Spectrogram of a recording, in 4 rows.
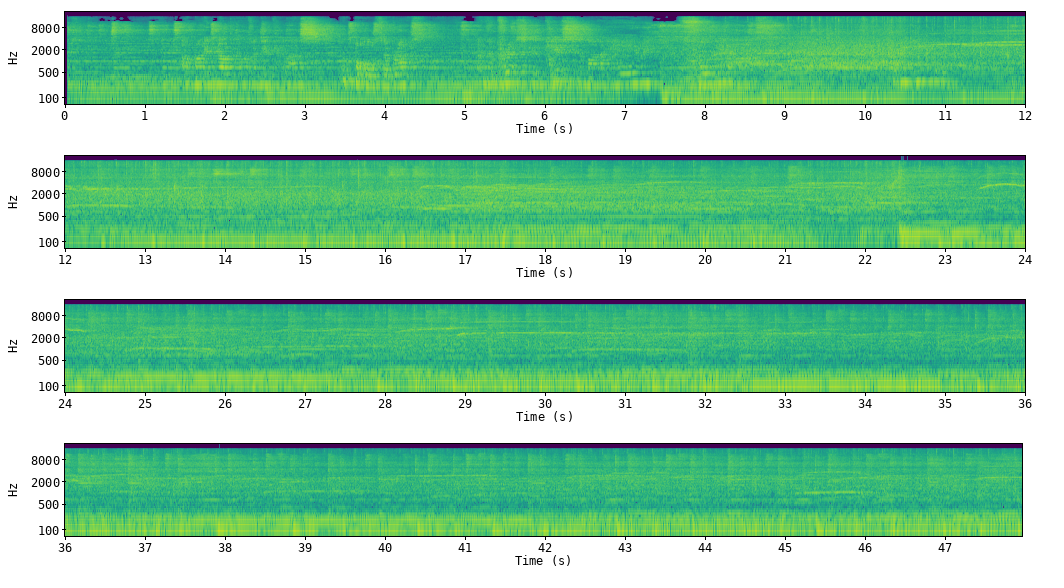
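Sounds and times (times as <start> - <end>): loud music with steady bass: 0.0 - 47.9
audience cheering and whooping: 7.9 - 47.9.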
